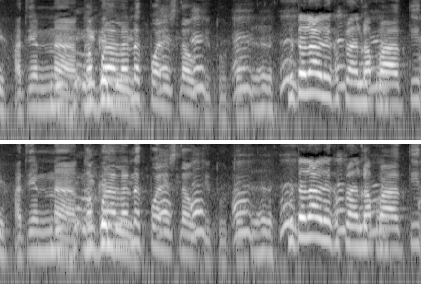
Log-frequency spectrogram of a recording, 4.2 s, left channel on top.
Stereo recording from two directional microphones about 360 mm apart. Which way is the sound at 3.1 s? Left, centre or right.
Centre.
